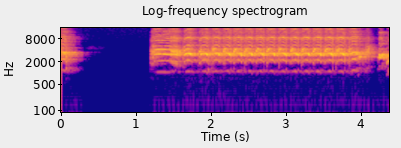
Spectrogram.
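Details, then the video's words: Grey-cheeked bulbul, phone recording, gives a brief note, then a loud steady rattling trill of rapidly repeated notes lasting about three seconds. "Burung brinji kelabu gacor. Masteran burung.Suara burung brinji kelabu"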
